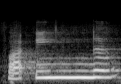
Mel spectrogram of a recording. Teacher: نون مشدد کا غنہ ہے، ٹھیک ہے۔ اس کو تقریباً ہم نے 1 الف کے برابر کھینچ کر پڑھنا ہوگا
